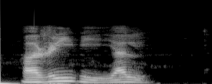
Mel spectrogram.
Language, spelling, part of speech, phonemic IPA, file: Tamil, அறிவியல், noun, /ɐrɪʋɪjɐl/, Ta-அறிவியல்.ogg
- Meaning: science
